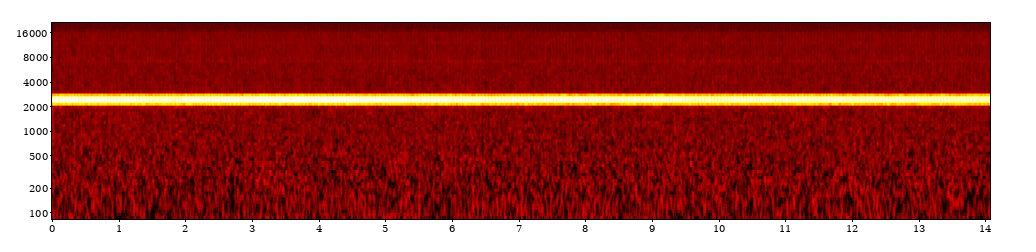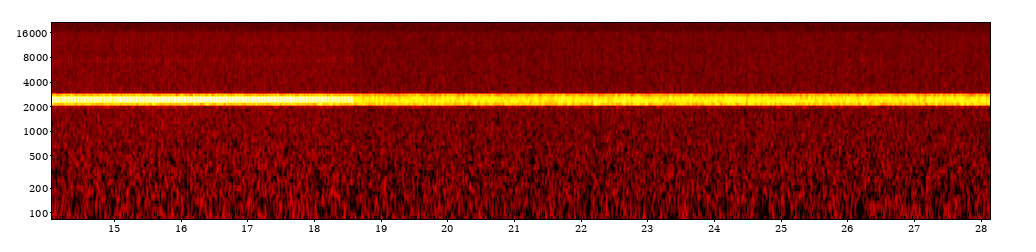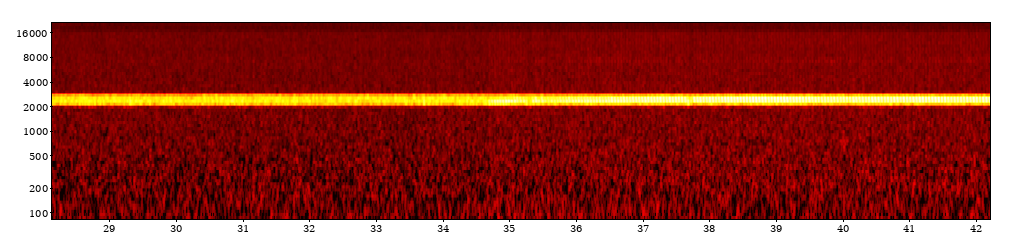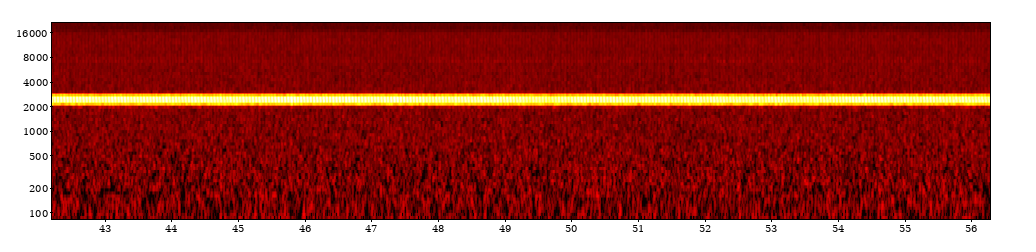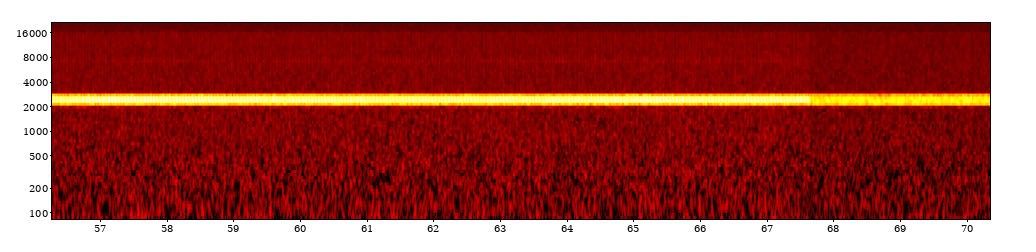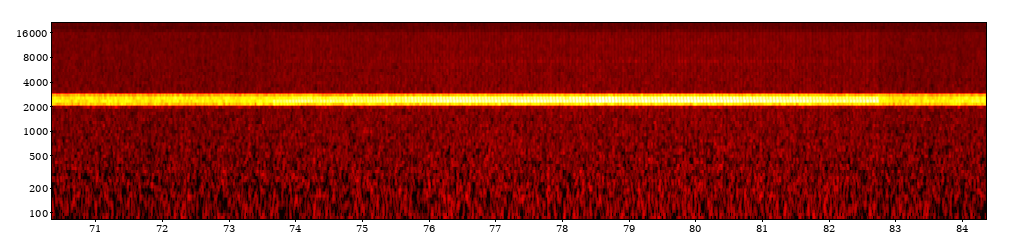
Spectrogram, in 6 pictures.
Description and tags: Day Crickets
This was recorded on the Douglas Spring Trial near Tucson, Arizona. It was in the fall toward late afternoon. This was recorded on an iPhone and then cleaned up in Adobe Audition to isolate the crickets.
crickets, insects, field-recording, nature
